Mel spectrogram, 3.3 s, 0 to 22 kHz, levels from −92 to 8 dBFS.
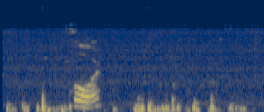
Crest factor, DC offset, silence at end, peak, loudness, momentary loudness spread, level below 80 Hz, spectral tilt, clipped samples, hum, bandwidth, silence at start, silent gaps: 22 dB; under 0.1%; 0.25 s; -2 dBFS; -23 LUFS; 20 LU; -42 dBFS; -9 dB/octave; under 0.1%; none; 7.8 kHz; 0.05 s; none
